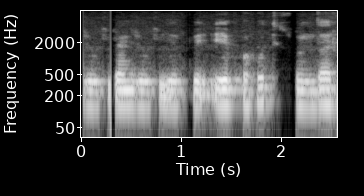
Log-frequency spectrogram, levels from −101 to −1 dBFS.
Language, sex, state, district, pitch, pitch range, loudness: Hindi, male, Uttar Pradesh, Hamirpur, 130 Hz, 125-135 Hz, -17 LUFS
